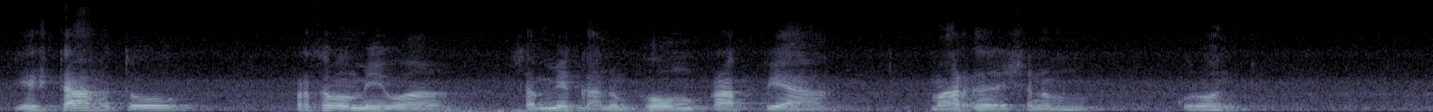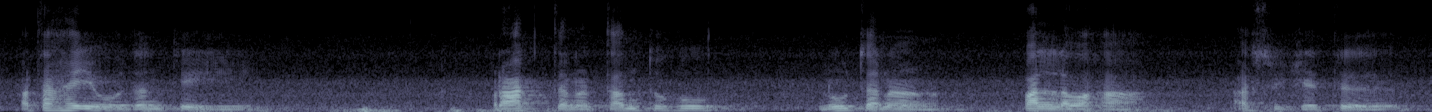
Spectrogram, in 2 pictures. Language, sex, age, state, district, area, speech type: Sanskrit, male, 60+, Karnataka, Udupi, rural, spontaneous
